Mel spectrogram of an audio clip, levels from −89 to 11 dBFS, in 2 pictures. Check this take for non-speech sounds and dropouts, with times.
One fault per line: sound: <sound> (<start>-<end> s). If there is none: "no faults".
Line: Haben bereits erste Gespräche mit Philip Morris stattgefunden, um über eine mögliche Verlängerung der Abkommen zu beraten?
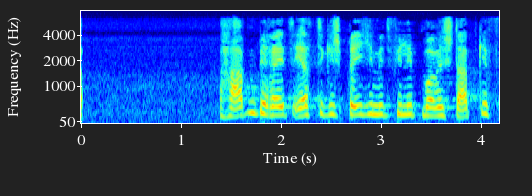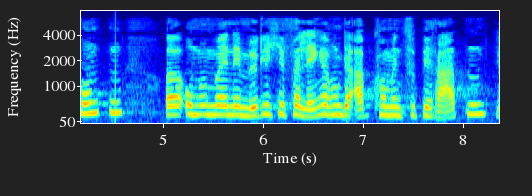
no faults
